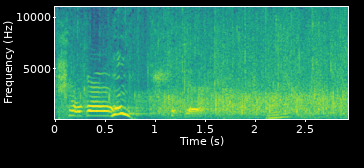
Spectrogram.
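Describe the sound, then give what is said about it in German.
A crowd claps steadily throughout, with a brief vocal whoop or shout rising above the clapping at the start before fading into sustained applause. “Einmal der Applaus für die Pfanne.”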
